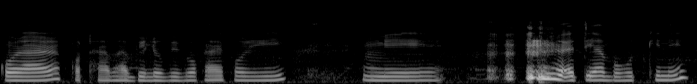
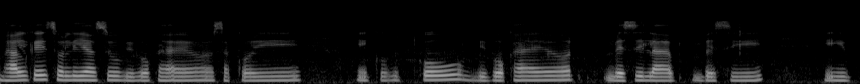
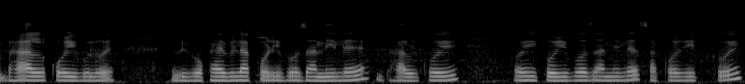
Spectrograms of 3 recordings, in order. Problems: none marked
